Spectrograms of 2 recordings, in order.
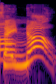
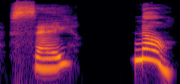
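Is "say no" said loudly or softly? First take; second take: loudly; softly. First: It is said loudly and forcefully. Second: It is said at a calm, normal volume.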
